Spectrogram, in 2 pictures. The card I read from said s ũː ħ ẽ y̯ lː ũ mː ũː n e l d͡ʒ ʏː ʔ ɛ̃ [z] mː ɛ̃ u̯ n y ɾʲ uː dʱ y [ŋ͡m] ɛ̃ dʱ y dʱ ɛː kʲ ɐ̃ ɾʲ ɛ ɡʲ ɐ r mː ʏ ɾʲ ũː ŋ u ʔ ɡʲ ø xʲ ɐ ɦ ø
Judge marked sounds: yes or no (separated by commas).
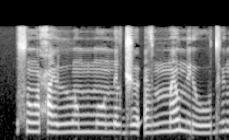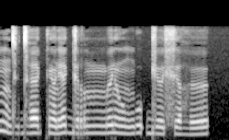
yes, no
